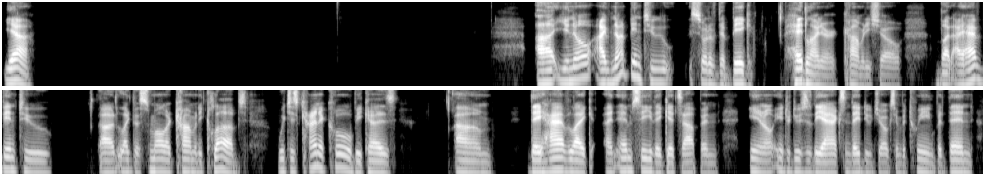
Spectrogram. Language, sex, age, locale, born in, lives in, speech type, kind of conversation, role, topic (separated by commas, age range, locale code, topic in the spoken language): English, male, 50-54, en-US, United States, United States, conversation, unstructured, none, What live theater experiences have given you goosebumps?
